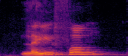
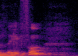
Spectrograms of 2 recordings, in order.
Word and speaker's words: Lei Feng: Li Fang was the, tell us about Li Fang. – Okay. Lei Feng, his, yeah, in Chinese pronunciation, the Lei Feng.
